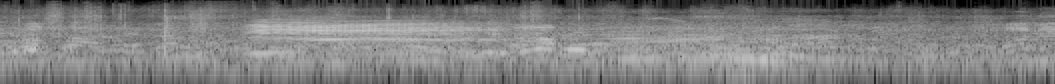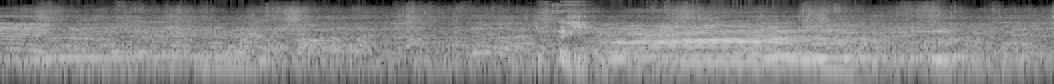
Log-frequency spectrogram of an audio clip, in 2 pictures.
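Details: Holstein Friesian cattle, cows and calves at the Raniganj cattle market in Ghoraghat, Dinajpur, Bangladesh: several loud, harmonic-rich moos, some rising then falling, overlapping amid market chatter and a busy crowd.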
